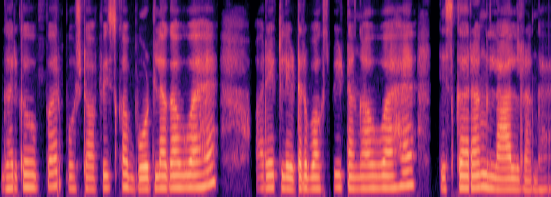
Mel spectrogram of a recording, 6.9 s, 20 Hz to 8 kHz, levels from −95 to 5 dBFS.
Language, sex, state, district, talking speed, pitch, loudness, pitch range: Hindi, female, Jharkhand, Deoghar, 200 wpm, 175 Hz, -17 LUFS, 170-185 Hz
